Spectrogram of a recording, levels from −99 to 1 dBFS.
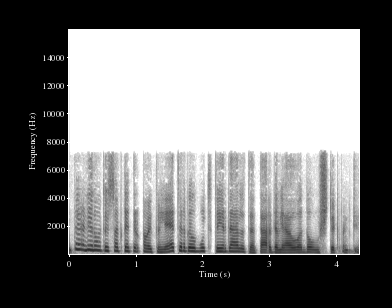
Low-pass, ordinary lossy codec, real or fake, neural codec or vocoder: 7.2 kHz; MP3, 48 kbps; fake; codec, 16 kHz, 0.5 kbps, FreqCodec, larger model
